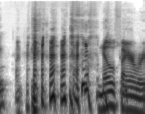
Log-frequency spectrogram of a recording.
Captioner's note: people laughing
